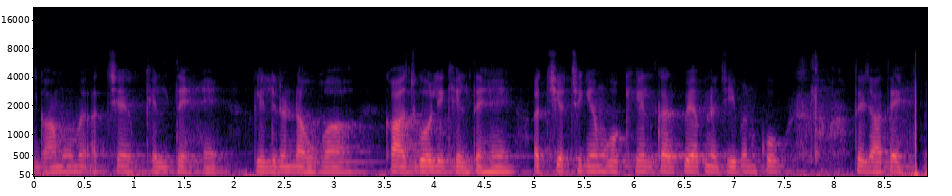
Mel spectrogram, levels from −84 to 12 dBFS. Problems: none marked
